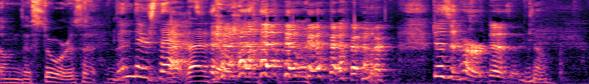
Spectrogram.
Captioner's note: laughter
